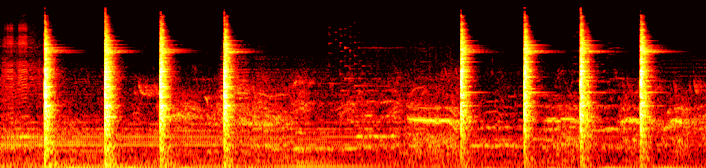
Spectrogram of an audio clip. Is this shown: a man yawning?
no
